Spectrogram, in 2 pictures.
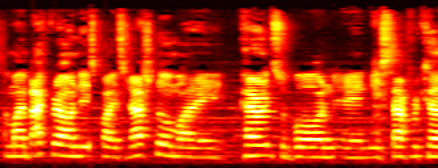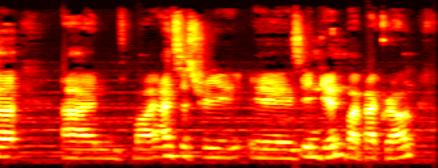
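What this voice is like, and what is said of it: British accent. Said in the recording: “I'm from the UK, as you might be able to hear in my voice.”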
